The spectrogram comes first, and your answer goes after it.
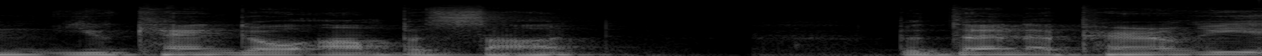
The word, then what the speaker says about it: en passant: And that was an en passant checkmate. Or apparently I'm pronouncing it wrong. This T is silent, someone said. En passant. En passant.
